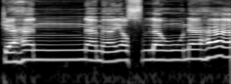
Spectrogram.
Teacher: جهنم يصلونها تلاحظ ان النون هنا نون مشدده بالفتح فلا بد ان يغني الحرف بمقدار حركتين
